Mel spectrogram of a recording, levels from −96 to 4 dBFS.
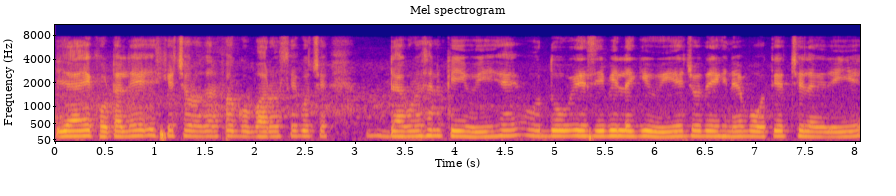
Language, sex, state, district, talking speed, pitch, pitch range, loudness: Hindi, male, Haryana, Rohtak, 225 wpm, 150 Hz, 145-155 Hz, -17 LUFS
